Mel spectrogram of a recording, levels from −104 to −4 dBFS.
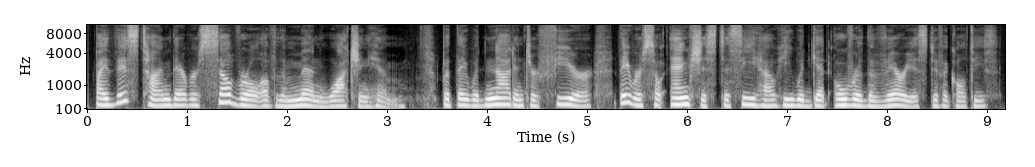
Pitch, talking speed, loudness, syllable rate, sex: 185 Hz, 195 wpm, -17 LUFS, 5.5 syllables/s, female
